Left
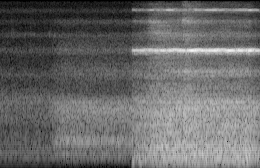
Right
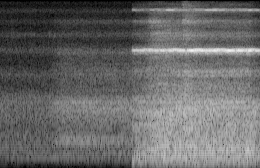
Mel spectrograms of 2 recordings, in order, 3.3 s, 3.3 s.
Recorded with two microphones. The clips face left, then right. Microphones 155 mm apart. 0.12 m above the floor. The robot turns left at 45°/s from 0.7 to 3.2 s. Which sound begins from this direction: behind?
A fire alarm, at 1.6 s.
